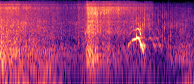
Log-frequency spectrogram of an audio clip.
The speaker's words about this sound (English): Oh, look at the hose go. It's spinning and spinning like a sea serpent. It looks pretty mad too.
